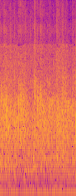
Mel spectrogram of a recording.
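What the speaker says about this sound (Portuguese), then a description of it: "Vamos poder aplaudir assim pela vida desse homem" A church conference audience applauds a pastor with dense, steady clapping that fills the whole stretch, loud and close, with no break in the sound.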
